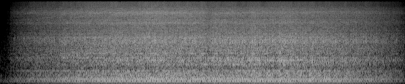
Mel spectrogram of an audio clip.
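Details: 2004 Toyota Tacoma 2.4L 2RZ-FE after replacing the power steering idler pulley and retensioning the belt: steady, even idle with a smooth mid-pitched hum and no squeal, chirp or rattle from the belt drive; sounds healthy.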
